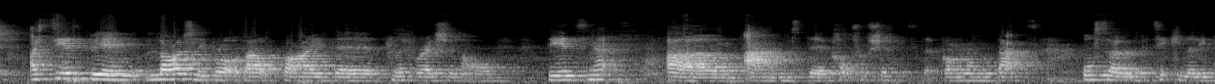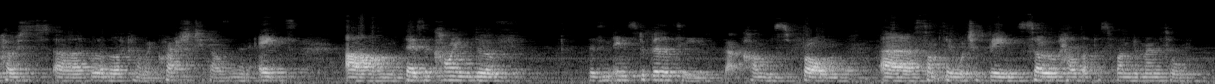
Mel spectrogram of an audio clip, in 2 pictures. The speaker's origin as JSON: {"language": "English", "region": "Scotland", "country": "United Kingdom", "lives_now": "Northampton, United Kingdom", "said": "I'm from Scotland and now I work in a place called Northampton in England."}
